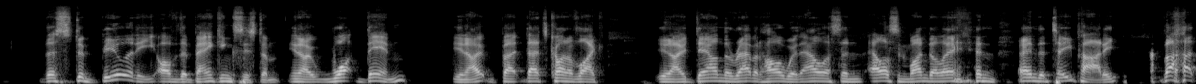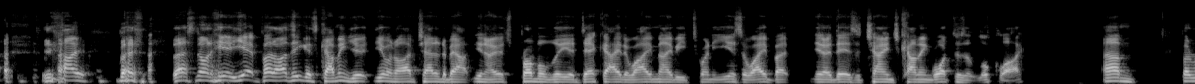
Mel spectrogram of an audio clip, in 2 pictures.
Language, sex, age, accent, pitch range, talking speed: English, male, 30-49, Australian, 115-150 Hz, 200 wpm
